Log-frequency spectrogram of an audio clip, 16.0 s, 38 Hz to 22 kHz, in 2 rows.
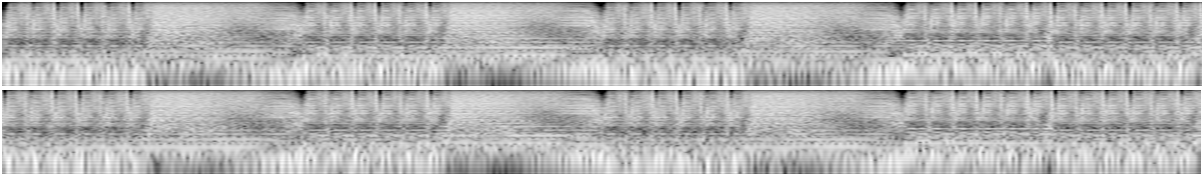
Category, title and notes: Music > Other
DAYDREAM ONE
A pulsating musical intro loop. Built with aesthetic sidechain pumping and dense harmonic layers. Designed as a modular building block for high-energy song starts.
120bpm, aggressive, intro, lofi, loop, musical-piece, pumping, rhythmic, song-starter, synth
